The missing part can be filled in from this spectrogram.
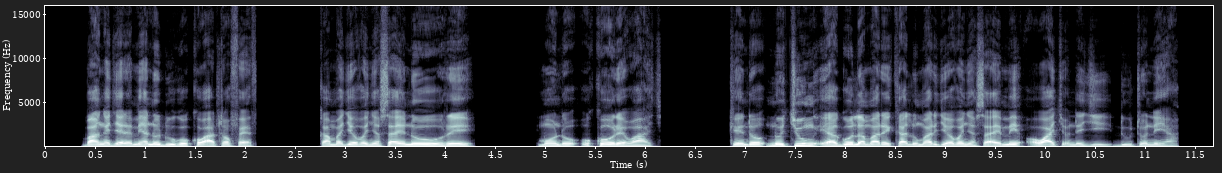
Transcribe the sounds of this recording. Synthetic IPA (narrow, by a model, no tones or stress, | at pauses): baŋɛd͡ʒɛɾɛmɪanodwoɡokɔatɔfɛt̪ | kamad͡ʒɔhɔvɔɲasajenooɾe | mɔndɔʔokoɾewat͡ʃ | kendonot͡ʃuŋeaɡolamaɾekalumard͡ʒhɔvɔɲasa̰jemɪʔɔ̰wat͡ʃɔ̰ned͡ʒidutonɪja̰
